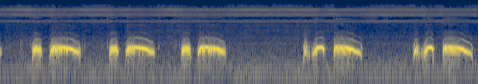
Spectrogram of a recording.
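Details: Spotted dove lure call used to attract males and females: five phrases, each two short clipped coos then a long, low coo that falls at the end, with one longer pause midway; no other sounds.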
